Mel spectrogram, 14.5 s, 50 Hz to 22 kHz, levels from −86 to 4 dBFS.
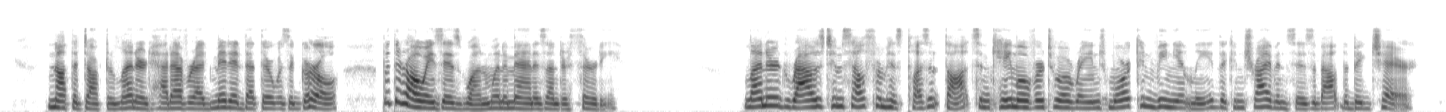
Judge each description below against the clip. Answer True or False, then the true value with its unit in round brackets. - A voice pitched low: False (210 Hz)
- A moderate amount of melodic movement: True (4.1 semitones)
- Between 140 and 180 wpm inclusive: True (175 wpm)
